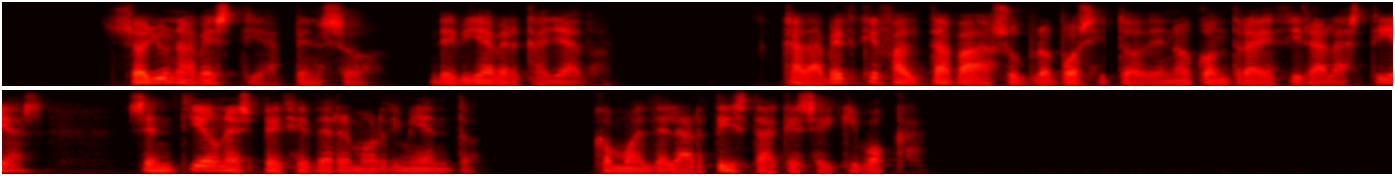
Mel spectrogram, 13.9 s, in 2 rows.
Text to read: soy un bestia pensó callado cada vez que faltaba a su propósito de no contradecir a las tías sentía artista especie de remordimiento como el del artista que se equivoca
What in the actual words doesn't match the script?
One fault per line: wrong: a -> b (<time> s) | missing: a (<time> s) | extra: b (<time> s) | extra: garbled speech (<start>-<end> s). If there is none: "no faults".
wrong: un -> una (0.8 s)
extra: debí haber (2.1 s)
wrong: artista -> una (8.0 s)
